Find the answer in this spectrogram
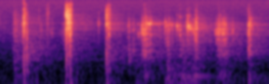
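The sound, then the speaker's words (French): A woman puts her hand on a door handle, gently takes it off and puts it back, giving a quick series of sharp metallic clicks and light rattles, irregularly spaced, moderately loud with no one talking. “Arrive vers la porte et met la main sur la poignée.”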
